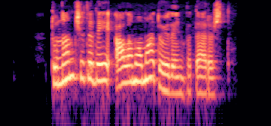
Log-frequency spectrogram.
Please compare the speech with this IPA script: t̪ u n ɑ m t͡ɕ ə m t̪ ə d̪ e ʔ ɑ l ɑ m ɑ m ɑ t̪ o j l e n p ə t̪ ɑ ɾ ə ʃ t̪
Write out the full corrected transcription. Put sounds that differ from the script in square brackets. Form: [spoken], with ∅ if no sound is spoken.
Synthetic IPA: t̪ u n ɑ m t͡ɕ ə [∅] t̪ ə d̪ e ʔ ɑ l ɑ m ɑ m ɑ t̪ o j l e n p ə t̪ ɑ ɾ ə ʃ t̪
